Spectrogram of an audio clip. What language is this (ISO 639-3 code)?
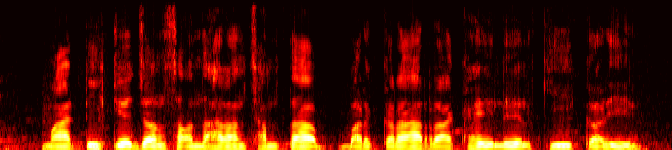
mai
